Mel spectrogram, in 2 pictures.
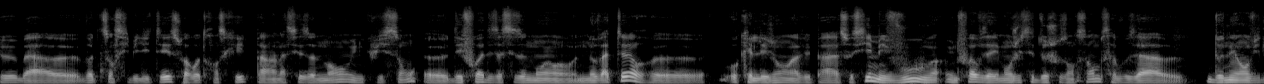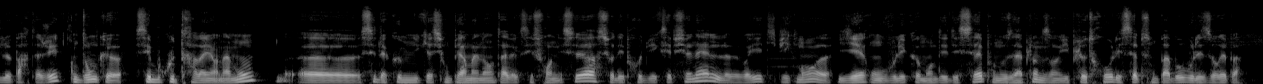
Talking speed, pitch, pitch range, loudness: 225 wpm, 95 Hz, 90-110 Hz, -31 LUFS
